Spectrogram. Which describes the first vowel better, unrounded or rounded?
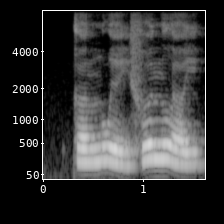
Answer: unrounded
